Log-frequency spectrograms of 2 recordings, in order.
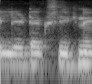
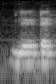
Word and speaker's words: LaTeX: तो इसका मतलब है कि आपको लेटेक के बारे में पहले से थोड़ा सा पता है। इसको प्रोनाउंस भी ठीक करना, ये लेटेक्स नहीं है, ये लेटेक है।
